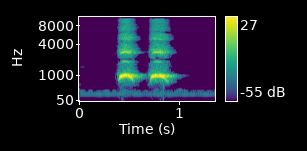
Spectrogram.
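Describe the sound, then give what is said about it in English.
Two short, breathy toots from a toy train whistle, fairly loud, each lasting about a quarter second with a brief gap between, airy and slightly harsh in tone. “I have a train whistle.”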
